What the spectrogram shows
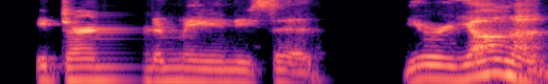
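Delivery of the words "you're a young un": put-on Texas accent on "young un". Retelling what an old pastor said in the car: imitating a Texas accent. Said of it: "Kinda had a Texas accent".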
